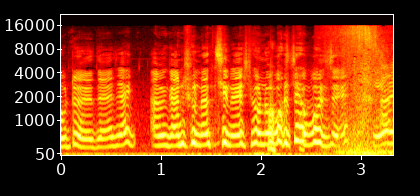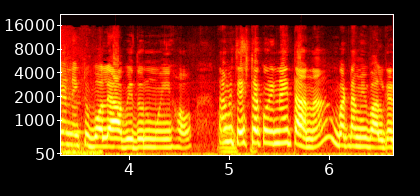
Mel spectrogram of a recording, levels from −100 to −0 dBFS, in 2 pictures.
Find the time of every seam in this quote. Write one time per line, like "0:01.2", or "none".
0:03.0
